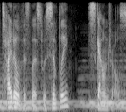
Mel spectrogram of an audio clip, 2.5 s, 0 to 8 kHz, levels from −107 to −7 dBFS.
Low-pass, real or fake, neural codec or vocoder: 7.2 kHz; real; none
